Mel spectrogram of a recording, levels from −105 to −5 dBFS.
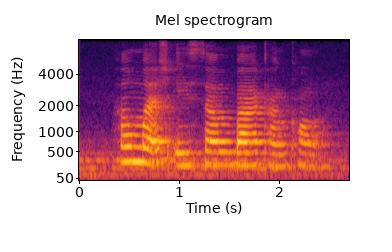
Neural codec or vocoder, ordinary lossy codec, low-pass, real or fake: none; none; none; real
